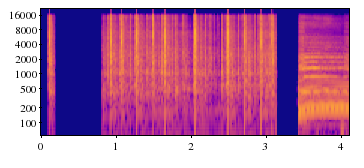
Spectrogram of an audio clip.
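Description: Typewriter key clacks typing out a title: one clack, then a fast, irregular run of clacks lasting about two seconds. Near the end, music comes in with a sustained chord.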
